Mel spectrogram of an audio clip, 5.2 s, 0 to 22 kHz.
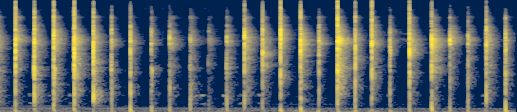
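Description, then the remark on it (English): One person claps hands in a quick, steady rhythm, around two dozen sharp, crisp claps over about five seconds, fairly loud and with no talking. “That's me clapping because this is my 25th episode, which means I am halfway through my first season.”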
